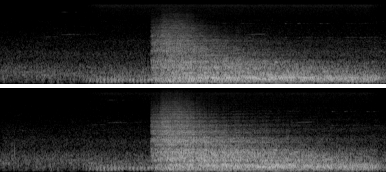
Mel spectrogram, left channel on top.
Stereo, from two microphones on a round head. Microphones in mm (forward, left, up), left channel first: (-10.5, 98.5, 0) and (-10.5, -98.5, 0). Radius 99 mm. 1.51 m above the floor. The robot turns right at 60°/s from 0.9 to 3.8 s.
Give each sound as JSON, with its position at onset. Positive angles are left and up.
{"t": 1.5, "sound": "an explosion", "azimuth_deg": -160, "distance_m": 0.7}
